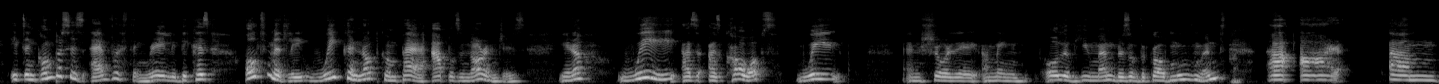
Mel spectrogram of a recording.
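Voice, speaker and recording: A woman speaks with a Greek accent. The background is quiet. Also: medium pitch for a woman, lively intonation, moderate pace. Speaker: domain registry executive. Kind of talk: panel discussion. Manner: halting.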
